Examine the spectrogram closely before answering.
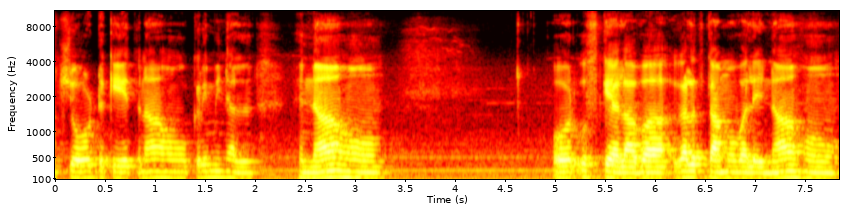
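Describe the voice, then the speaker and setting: Pakistani guy teaching law, talks real slow and deliberate, explains stuff like a tutor, bit of background noise. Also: mid-range voice. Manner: deliberate, word-by-word when reading, explanatory. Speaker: law lecturer. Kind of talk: exam-oriented law lesson, reading English text and explaining it.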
